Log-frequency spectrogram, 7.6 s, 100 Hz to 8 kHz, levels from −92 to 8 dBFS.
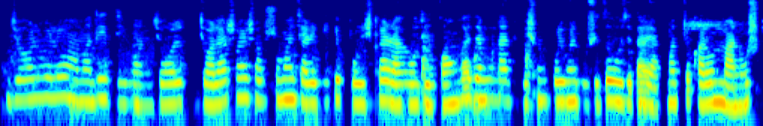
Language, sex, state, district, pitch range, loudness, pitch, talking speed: Bengali, female, West Bengal, Malda, 220-245 Hz, -32 LUFS, 230 Hz, 190 wpm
